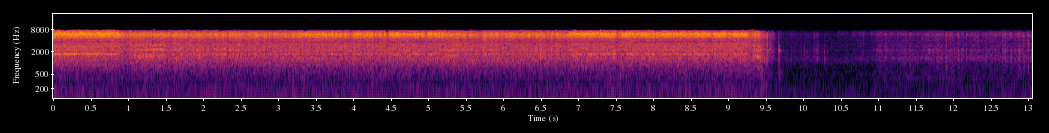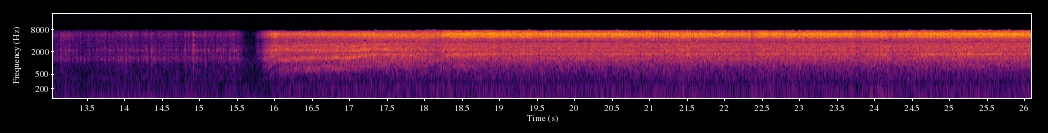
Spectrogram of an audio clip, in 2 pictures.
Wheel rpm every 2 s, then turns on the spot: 230, 230, 230, 230, 190, 20, 30, 20, 160, 230, 230, 230, 230.
10-16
